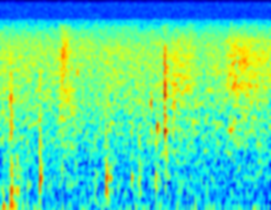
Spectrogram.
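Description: A man sips through a straw.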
